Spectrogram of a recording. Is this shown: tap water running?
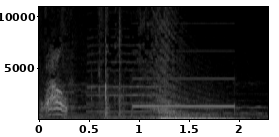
no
